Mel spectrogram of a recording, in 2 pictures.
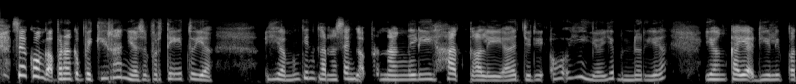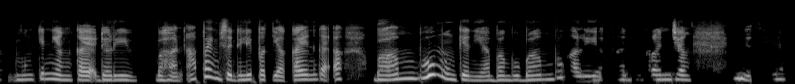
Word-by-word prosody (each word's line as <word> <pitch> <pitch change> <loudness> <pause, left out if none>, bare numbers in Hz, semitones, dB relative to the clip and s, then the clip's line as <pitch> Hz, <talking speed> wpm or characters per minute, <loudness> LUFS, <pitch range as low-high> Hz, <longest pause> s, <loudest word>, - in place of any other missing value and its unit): Saya 430 - +11
kok 380 - +11
nggak - - +7
pernah 255 0 +8
kepikiran 280 +7 +2
ya 210 - +5
seperti 230 +3 -3
itu 250 - -4
ya? 200 - +2 0.6
Iya, 235 +1 -1
mungkin 280 +5 -4
karena 230 -2 +1
saya 265 - +4
nggak - - 0
pernah 225 -1 +3
ngelihat 235 +2 +4
kali 200 -1 +4
ya - - +1 0.2
jadi, 210 +1 -3
oh 280 +2 -7
iya 295 - -5
ya, 275 - -2
bener 210 +1 -5
ya. 230 - -2 0.5
Yang 230 -1 +3
kayak 225 -2 +7
dilipat 220 +1 -2 0.2
mungkin 225 +4 -7
yang 210 - -2
kayak 200 -1 +3
dari 205 0 -3 0.4
bahan 195 -3 -3
apa 250 - -8
yang 335 - -2
bisa 225 - +2
dilipat 220 +1 -4
ya, 195 - 0
kain 220 +1 +1
kayak, 230 - -4
eee, 245 - -4 0.3
bambu 255 +7 -2 0.2
mungkin 220 -3 -2
ya, - - -6
bambu-bambu 205 +4 -7
kali 195 -1 -8
ya, - - -13
keranjang-keranjang. 220 +1 -5 0.5
Iya 270 -6 -5
sih - - -37
ya. - - -11
225 Hz, 190 wpm, -23 LUFS, 210-245 Hz, 0.6 s, Saya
